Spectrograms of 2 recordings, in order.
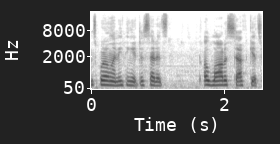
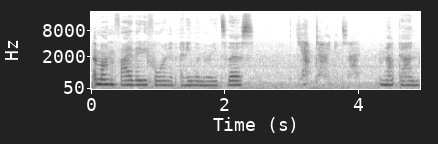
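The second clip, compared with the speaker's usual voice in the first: very quiet hushed whisper; 9 dB quieter than usual. Giving a reading update while the door is not closed: whispering. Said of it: "I'm whispering because my door is not closed".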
